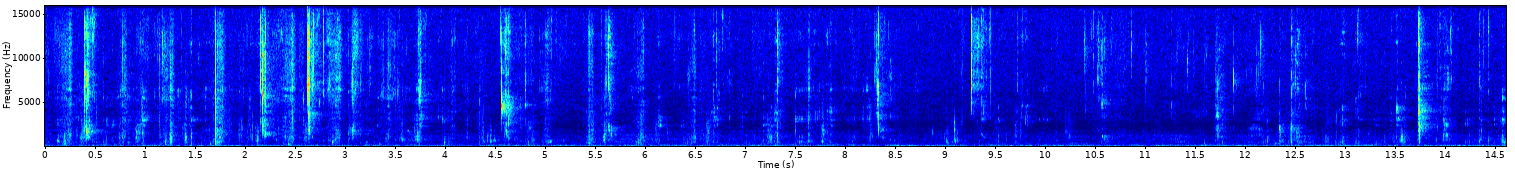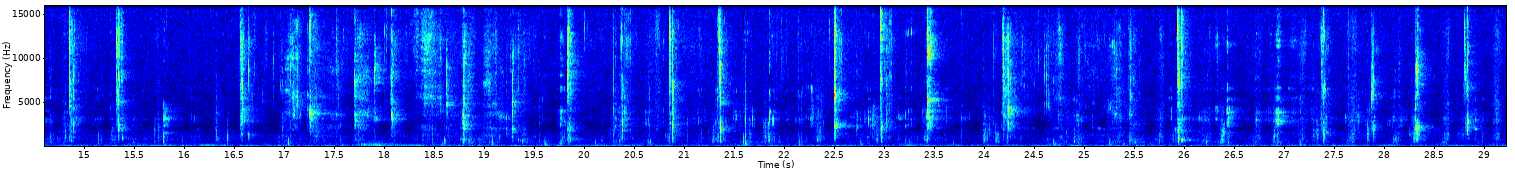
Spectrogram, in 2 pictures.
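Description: Close-miked chewing of roti and chicken curry, with many short mouth clicks and smacks in a steady run, and a brief low hum about 18 seconds in.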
